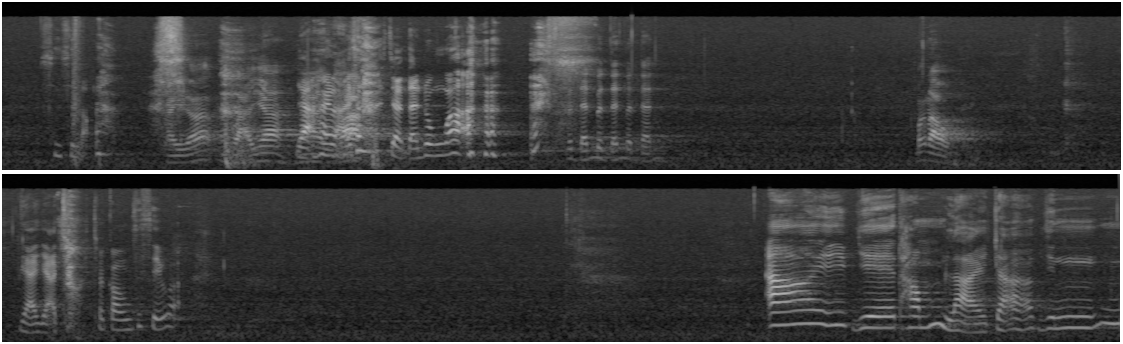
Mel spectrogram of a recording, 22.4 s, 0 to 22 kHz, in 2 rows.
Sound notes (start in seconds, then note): 2.9 laughter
